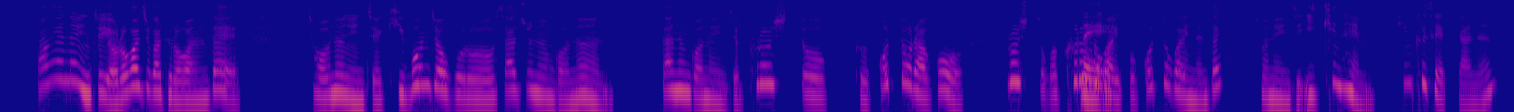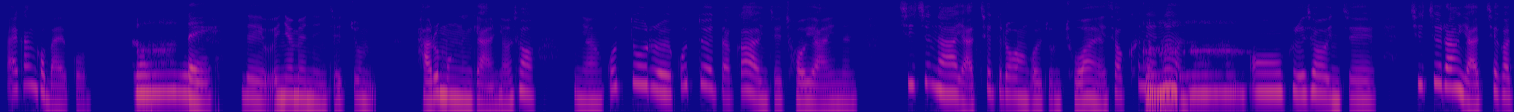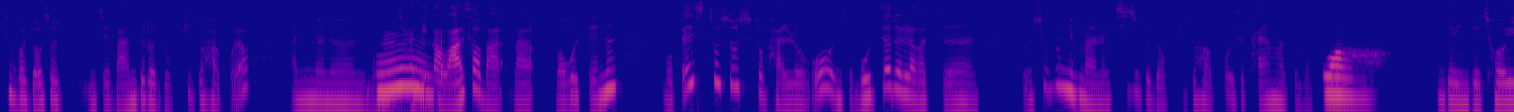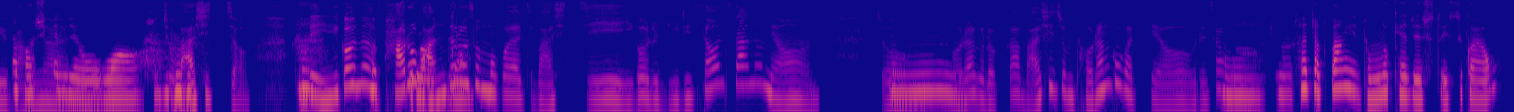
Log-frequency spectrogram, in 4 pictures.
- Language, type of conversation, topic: Korean, podcast, 집에서 먹는 음식 중에서 가장 ‘집 같다’고 느끼는 음식은 무엇인가요?
- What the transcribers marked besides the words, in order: in Italian: "prosciutto"; in Italian: "cotto라고 prosciutto가 crudo가"; other background noise; in Italian: "cotto가"; tapping; in Italian: "cotto를 cotto에다가"; in Italian: "pesto"; laugh; gasp; in Italian: "prosciutto랑"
